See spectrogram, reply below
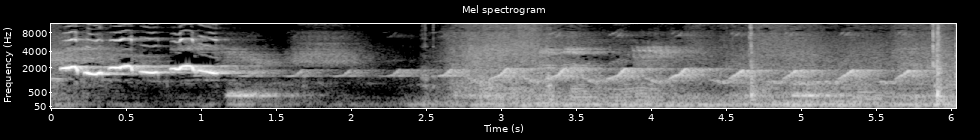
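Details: Masked laughingthrush, called poksay Hongkong, opening with loud rapid zigzag whistles, then a quieter series of evenly repeated hooked notes, roughly two per second, over faint background noise and occasional clicks.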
